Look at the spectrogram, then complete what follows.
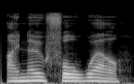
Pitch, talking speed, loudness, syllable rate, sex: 155 Hz, 180 wpm, -16 LUFS, 3.3 syllables/s, male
